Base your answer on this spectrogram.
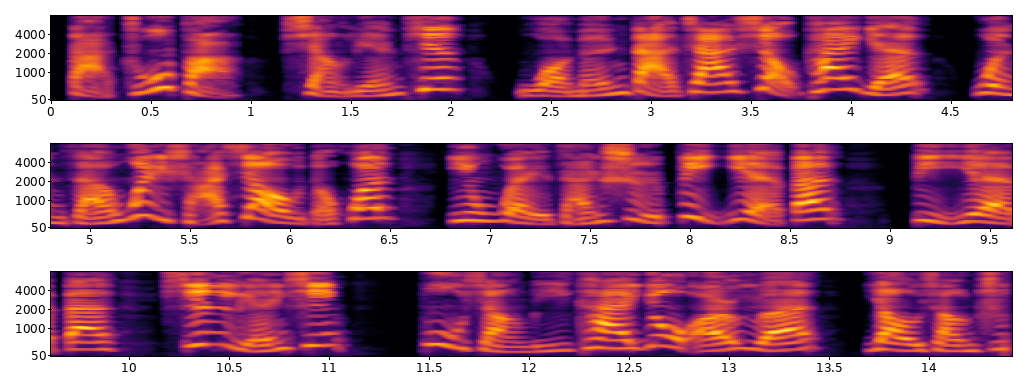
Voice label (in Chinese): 女-快板-幼儿园男童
